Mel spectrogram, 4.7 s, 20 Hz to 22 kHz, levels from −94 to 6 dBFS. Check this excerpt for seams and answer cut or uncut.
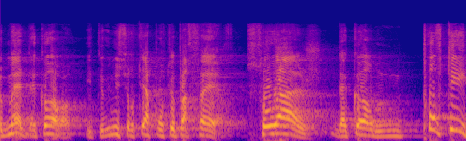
cut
